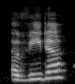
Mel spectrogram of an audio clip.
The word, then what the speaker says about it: Evita: Evita, is that how you say it?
